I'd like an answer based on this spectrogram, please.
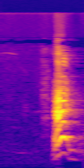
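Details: A talking Siberian husky gives one clear, tonal, rising-then-falling vocal with strong harmonics, swelling quickly and trailing off into a softer drawn-out tail, like a brief woo.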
